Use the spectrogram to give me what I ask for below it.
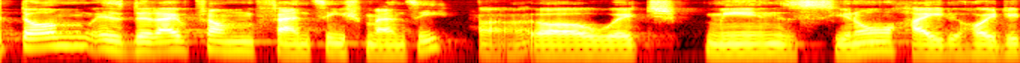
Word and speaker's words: Schmancy: I mean for me it's very difficult to pronounce yes manzi mancy again sorry spell s c h m a n c y s c h m n c y schmancy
